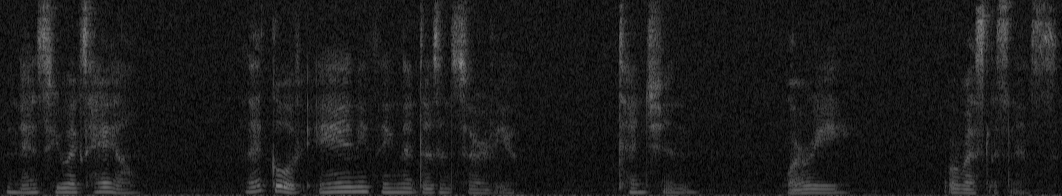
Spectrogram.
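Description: A woman guiding a sleep meditation in a soft, soothing spa-like whisper. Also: low voice, fairly even intonation, slow pace, long pauses, poor audio. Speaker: meditation guide. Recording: hissy background noise.

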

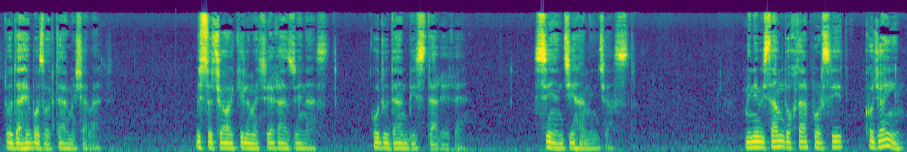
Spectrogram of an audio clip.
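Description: A man reading a story aloud, calm and measured, sometimes dropping almost to a whisper. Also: a little hiss or hum. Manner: calm, low-key and measured, dropping to a near whisper at quiet moments. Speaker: narrator.

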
